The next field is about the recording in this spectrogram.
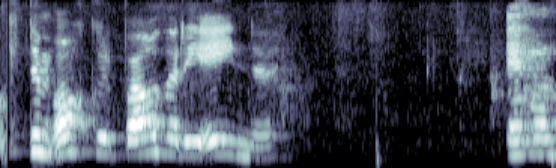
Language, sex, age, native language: Icelandic, female, 10, Polish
